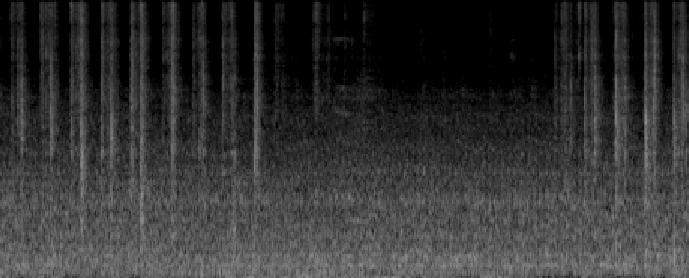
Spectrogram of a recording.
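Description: Tarot cards being shuffled and drawn, a run of crisp papery riffles and slaps close by, with a quieter stretch midway before the flicking resumes.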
